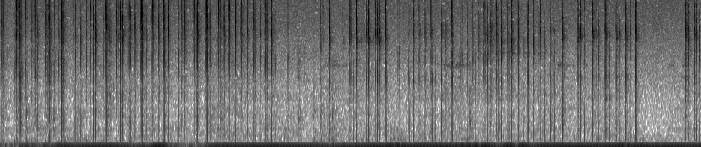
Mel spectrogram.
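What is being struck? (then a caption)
Flower-shaped bar of soap. A small, solid, pink, flower-shaped bar of soap rests in the palm while long nails scratch its embossed flower face and begin carving grooves into it. The sound is a fast, uneven run of dry, crisp scratches and scrapes with short, sharp ticks. A low steady hum sits underneath throughout.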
